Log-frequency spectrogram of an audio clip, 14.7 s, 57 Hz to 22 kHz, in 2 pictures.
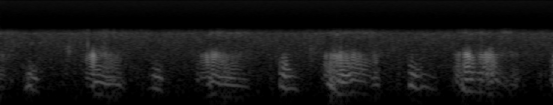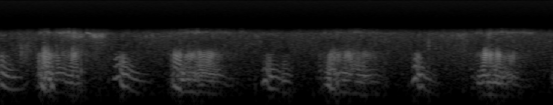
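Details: Morning snoring from a sleeping 'baby' (as described): soft, regular, low fluttering snores on each breath, about 34 a minute; gentle snoring.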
